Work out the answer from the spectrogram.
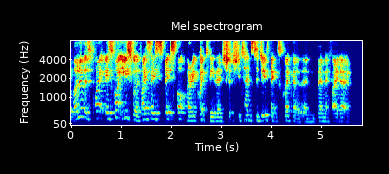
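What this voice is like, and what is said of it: British accent. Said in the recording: “I'm the one with the British accent.”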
